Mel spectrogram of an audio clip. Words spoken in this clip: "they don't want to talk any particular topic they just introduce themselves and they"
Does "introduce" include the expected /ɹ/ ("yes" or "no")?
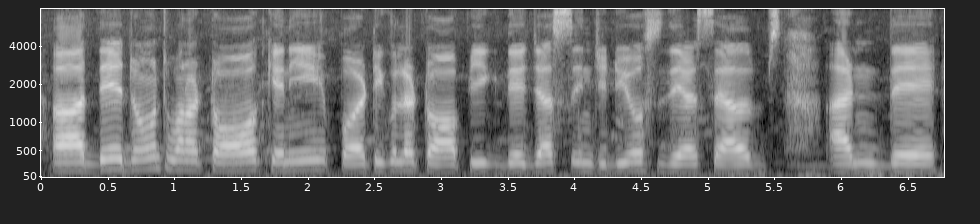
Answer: no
